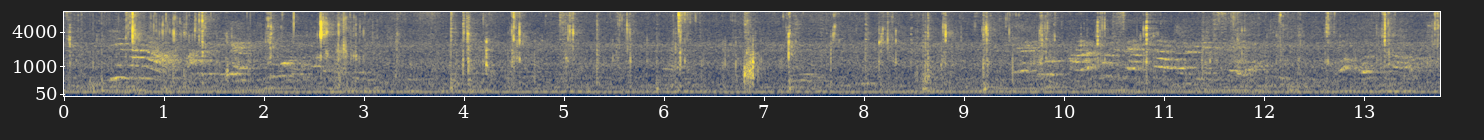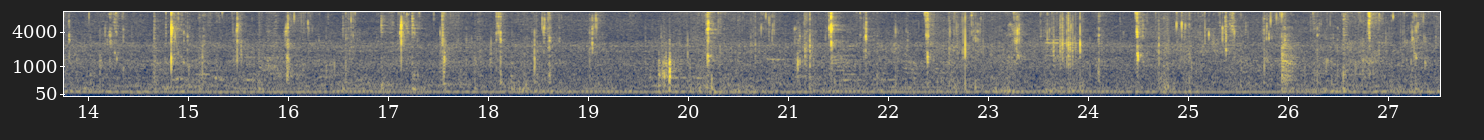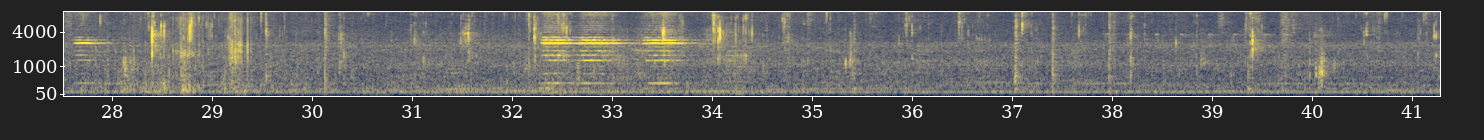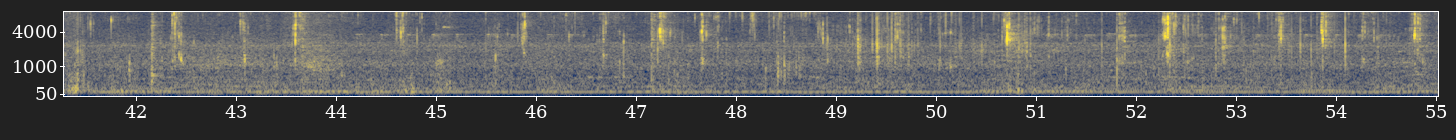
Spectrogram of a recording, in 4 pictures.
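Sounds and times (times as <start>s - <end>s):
chewing with mouth clicks: 0.0s - 55.0s
low steady hum: 0.0s - 55.0s
short pitched honks: 27.6s - 28.1s, 32.2s - 34.0s.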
